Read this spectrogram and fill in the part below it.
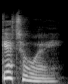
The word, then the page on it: getaway: British English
